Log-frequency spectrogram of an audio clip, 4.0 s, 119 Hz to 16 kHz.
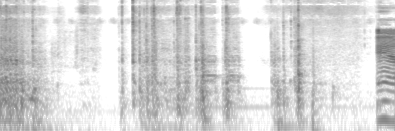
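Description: Bernina 480 sewing machine stitching a decorative pattern: close bursts of rapid mechanical whirring and needle clatter in uneven runs, broken by short pauses and ending with a sharp motor whine.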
